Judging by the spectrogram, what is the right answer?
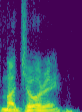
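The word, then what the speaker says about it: Maggiore: do you pronounce that let's learn how to pronounce things okay let's do the here we go it's majori okay i just wanted to know before i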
